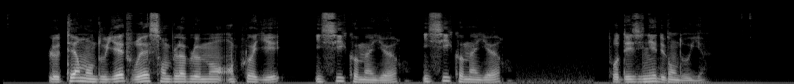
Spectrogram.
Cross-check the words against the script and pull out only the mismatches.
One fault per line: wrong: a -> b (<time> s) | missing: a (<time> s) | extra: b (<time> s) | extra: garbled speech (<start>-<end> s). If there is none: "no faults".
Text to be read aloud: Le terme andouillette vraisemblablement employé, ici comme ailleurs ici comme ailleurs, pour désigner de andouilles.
no faults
